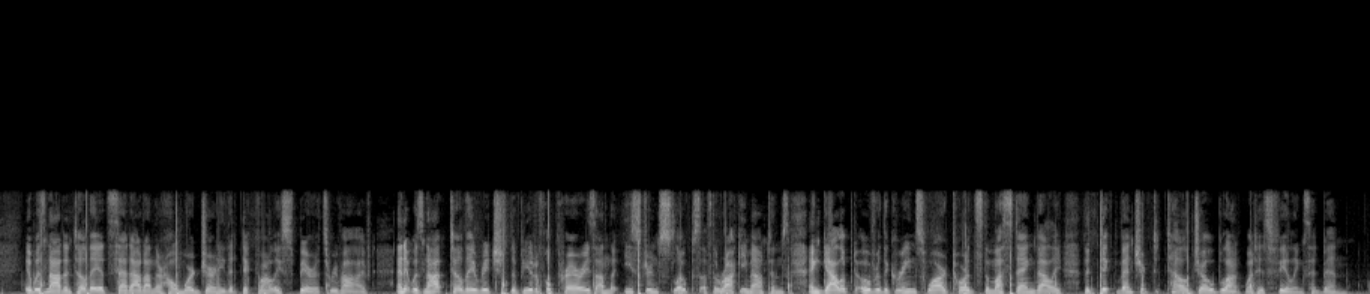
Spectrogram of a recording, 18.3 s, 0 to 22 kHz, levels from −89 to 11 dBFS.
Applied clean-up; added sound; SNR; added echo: none; Walk, footsteps; 11 dB; none.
